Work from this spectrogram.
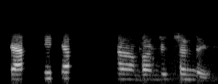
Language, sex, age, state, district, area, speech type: Telugu, female, 60+, Andhra Pradesh, Eluru, rural, conversation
